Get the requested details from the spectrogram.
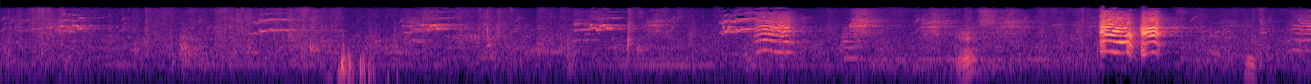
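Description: A cockatoo screeches loudly close by.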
